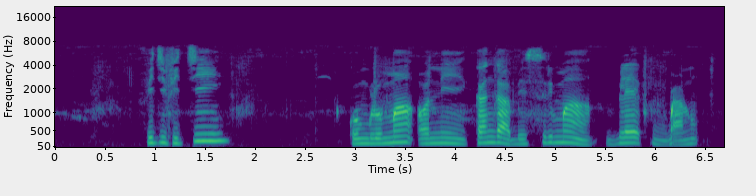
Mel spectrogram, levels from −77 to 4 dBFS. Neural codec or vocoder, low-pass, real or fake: none; 7.2 kHz; real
